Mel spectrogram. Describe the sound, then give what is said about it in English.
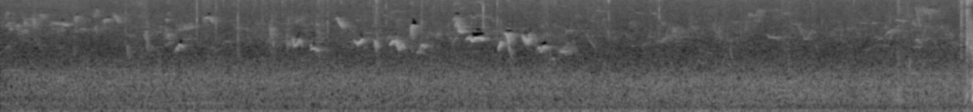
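Many small birds chirp and trill in scattered bursts throughout, soft, over a steady low outdoor rumble with no one speaking. “Happy these birds are. I feel like they're making me even happier.”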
